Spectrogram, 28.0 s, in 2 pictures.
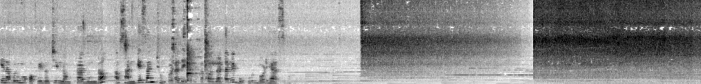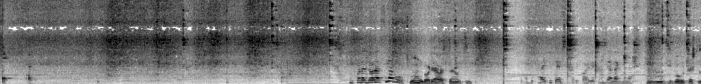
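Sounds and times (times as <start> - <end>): oil sizzling in a wok: 0.0 - 28.0.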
